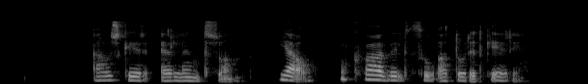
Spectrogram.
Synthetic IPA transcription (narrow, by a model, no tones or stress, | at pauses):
awscɛɾɛɾlɛnt̪sɔ̰n | jaːw | ɔɣkʰvaːðvɪlt̪θuʔa̰ðt̪ɔwɾɪt̪cɛːɾɪ̰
